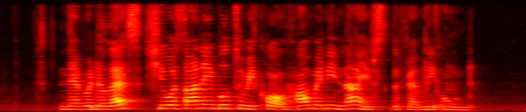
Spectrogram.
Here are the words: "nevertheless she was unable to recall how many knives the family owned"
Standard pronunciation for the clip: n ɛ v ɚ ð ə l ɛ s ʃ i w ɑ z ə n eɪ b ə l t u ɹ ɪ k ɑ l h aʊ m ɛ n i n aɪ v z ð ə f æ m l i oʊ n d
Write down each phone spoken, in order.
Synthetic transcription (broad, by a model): n ɛ v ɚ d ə l ɛ s ʃ i w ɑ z ə n eɪ b ə l t u ɹ ɪ k ɑ l h aʊ m ɛ n i n aɪ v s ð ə f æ m l i oʊ n d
